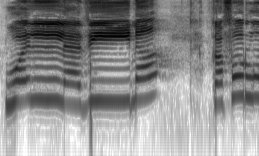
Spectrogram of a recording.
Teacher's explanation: والذین کفروا میں بھی واو مدہ ہونے کی وجہ سے ہم نے اس کو ایک الف کی مقدار کھینچ کر پڑھا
